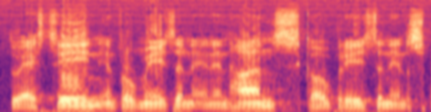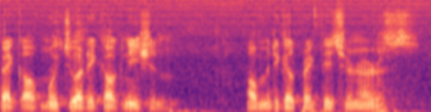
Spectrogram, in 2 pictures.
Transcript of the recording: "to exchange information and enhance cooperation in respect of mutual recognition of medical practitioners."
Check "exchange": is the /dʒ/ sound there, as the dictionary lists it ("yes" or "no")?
no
